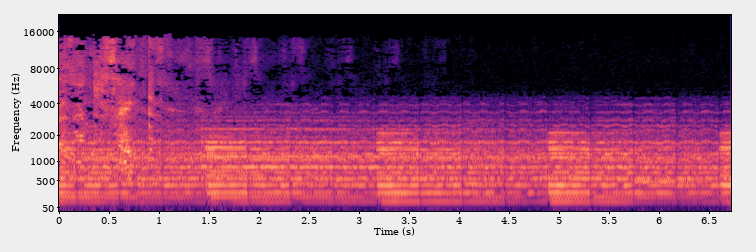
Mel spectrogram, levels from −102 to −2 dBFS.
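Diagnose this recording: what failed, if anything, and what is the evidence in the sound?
Nothing failed, and nothing in the sound gives evidence of a fault.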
